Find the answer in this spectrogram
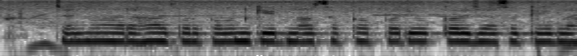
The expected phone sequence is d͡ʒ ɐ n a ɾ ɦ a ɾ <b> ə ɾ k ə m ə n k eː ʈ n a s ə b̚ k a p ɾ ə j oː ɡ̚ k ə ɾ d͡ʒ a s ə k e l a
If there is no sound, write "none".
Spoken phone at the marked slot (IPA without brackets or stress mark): p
